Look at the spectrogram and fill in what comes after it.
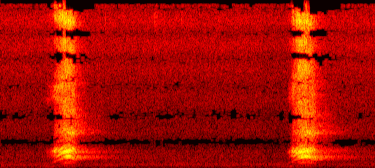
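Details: A red fox gives two hoarse, rasping barks about two and a half seconds apart, part of a loud, persistent calling repeated several times within an hour; the exact type of cry is uncertain.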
